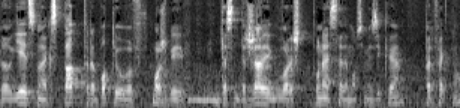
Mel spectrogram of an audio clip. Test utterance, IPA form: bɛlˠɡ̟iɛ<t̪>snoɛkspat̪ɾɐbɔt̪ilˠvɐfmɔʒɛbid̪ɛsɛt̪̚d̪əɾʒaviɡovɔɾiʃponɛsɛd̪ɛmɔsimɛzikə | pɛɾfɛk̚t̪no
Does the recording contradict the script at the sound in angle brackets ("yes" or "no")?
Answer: no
